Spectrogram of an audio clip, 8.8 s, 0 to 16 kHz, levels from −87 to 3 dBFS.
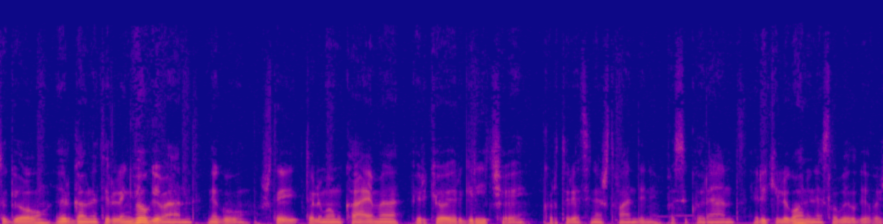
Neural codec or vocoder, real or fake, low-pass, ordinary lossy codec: none; real; 14.4 kHz; MP3, 64 kbps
